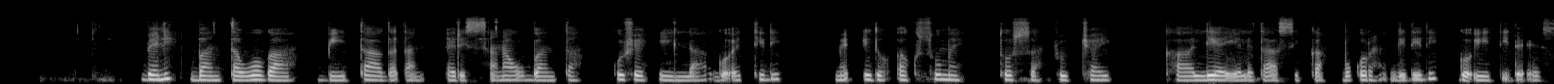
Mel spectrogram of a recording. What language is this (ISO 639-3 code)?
wal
